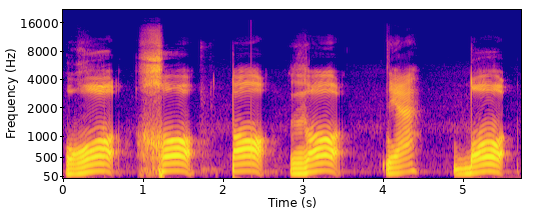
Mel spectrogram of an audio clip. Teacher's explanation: Huruf-huruf tebal itu kan ketika berharakat fathah bunyi vokal a-nya gemuk kayak vokal O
